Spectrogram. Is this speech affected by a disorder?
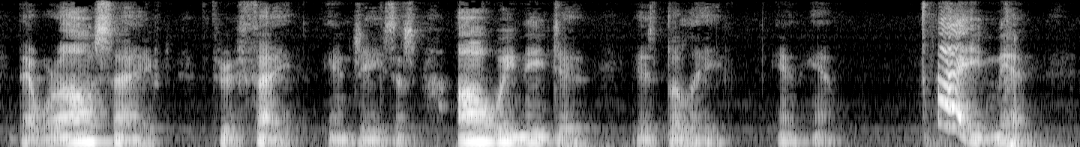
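No.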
